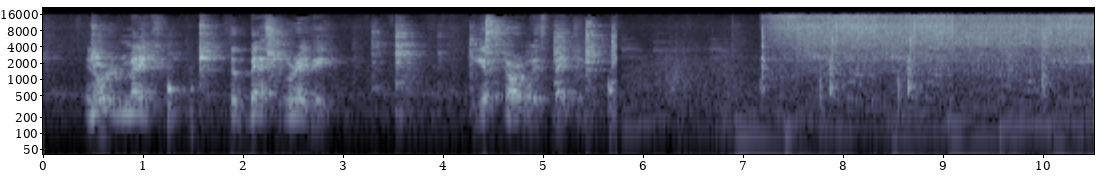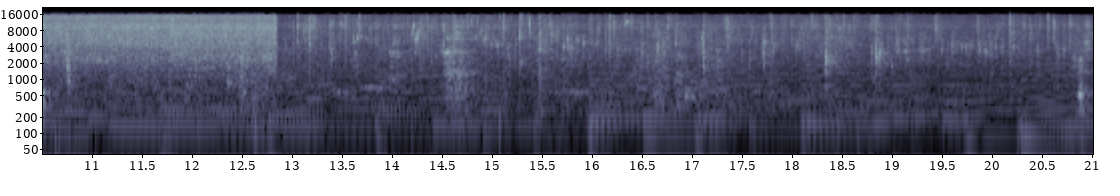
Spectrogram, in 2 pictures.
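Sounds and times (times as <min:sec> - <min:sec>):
bacon sizzling in a pan: 0:07.2 - 0:21.0.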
